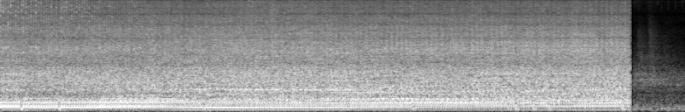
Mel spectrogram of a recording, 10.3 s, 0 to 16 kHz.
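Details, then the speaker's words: Poulan Pro Snow King snowblower, Tecumseh 8.5 hp single-cylinder, after replacing the carburetor to cure surging, tested with shroud off: steady, even beat with no hunting or surging until switched off; running much better. "right that seems to be running a lot better and put that shroud back on"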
